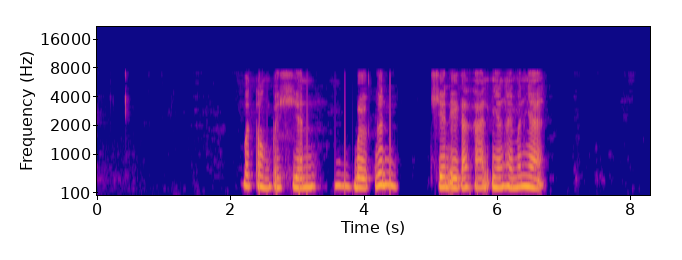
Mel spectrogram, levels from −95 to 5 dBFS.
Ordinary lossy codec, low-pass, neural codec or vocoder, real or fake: none; 7.2 kHz; none; real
